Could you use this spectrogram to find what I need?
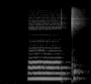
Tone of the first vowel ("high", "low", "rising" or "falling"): high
